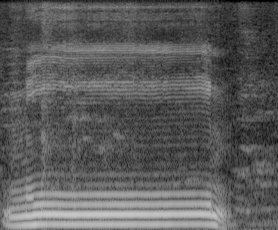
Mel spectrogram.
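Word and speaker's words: ميم: আরেকবার বলি লাম তারপর মিম মিম হরফটিও লামের মত উচ্চারণ হবে দীর্ঘ সময় মিম তারপর নুন আরেকবার বলি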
